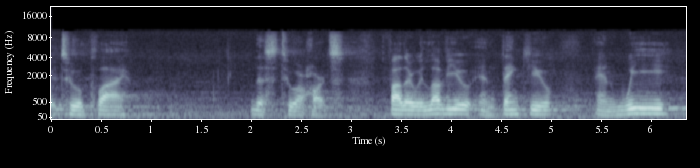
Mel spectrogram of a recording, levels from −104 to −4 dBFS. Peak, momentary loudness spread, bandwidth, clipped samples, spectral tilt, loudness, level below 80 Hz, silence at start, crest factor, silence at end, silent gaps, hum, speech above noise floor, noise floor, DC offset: -10 dBFS; 19 LU; 10 kHz; under 0.1%; -6 dB/octave; -30 LUFS; -58 dBFS; 0 s; 20 dB; 0 s; none; none; 23 dB; -52 dBFS; under 0.1%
